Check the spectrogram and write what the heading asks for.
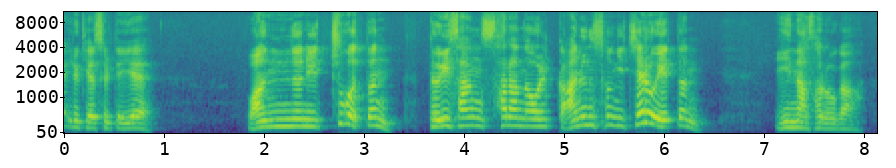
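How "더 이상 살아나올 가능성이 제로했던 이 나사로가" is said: normal talking voice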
